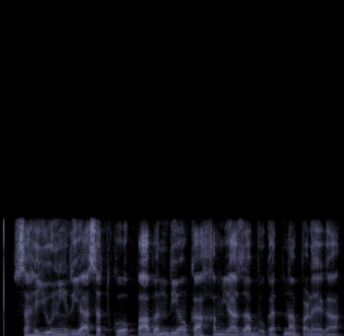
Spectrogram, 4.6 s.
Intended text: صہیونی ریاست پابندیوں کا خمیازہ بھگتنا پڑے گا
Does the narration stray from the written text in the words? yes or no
yes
